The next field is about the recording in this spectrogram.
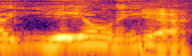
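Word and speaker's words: Ioane: Guard, but it's pronounced uh Yonyi.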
